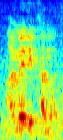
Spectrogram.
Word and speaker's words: 아메리카노: 아메리카노.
